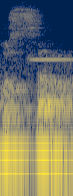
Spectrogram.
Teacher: Ro yang sukun, ro-nya tebal juga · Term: ro tebal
